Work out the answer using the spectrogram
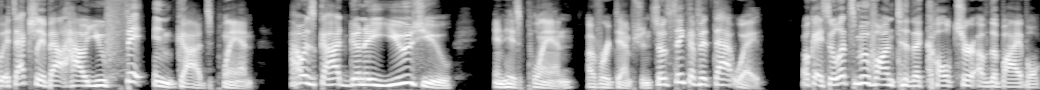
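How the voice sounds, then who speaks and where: A man's voice: fairly high pitch, bright, forceful tone, dry recording, studio quality. A man giving a conversational Bible teaching for a program, speaking emphatically and directly to the listener with rhetorical questions. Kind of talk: conversational teaching sermon, prepared radio talk.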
